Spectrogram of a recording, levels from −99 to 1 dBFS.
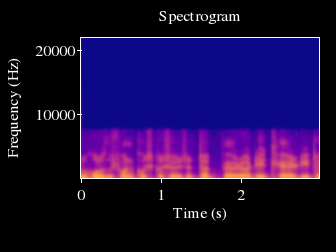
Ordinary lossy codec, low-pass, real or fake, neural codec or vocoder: none; none; fake; codec, 16 kHz, 0.8 kbps, ZipCodec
